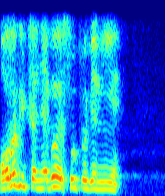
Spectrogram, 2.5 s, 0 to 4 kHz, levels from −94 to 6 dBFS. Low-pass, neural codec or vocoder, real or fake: 3.6 kHz; autoencoder, 48 kHz, 32 numbers a frame, DAC-VAE, trained on Japanese speech; fake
